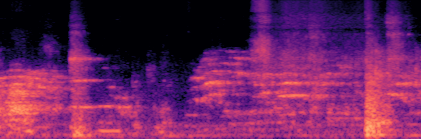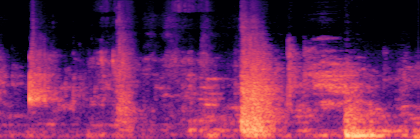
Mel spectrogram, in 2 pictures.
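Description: Tall sash windows being pulled down and shut, giving several knocks and thumps; the heaviest come near the end, the last a deep thud. Faint voices murmur in between.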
